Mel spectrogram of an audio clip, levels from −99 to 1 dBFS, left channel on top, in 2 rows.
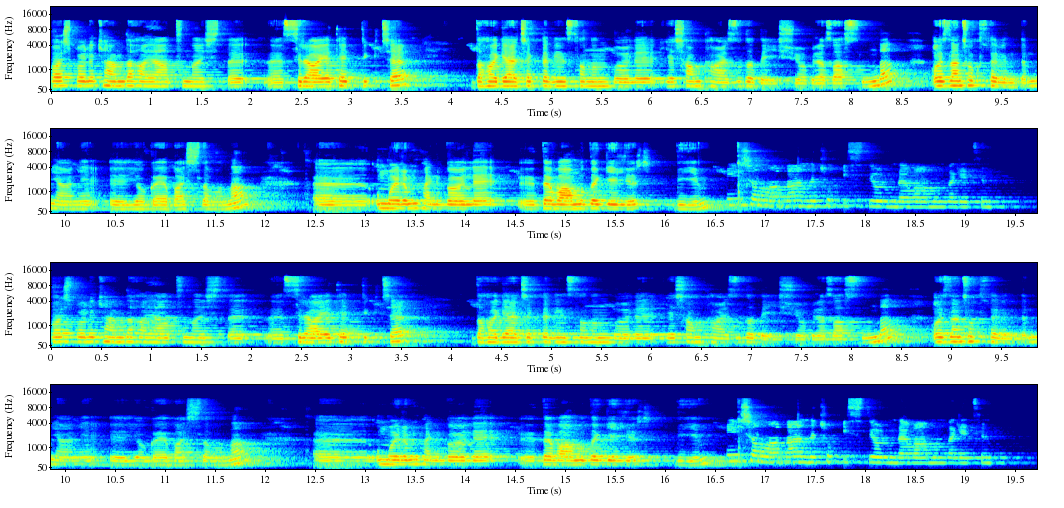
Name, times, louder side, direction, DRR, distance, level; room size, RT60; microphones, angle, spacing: voice 1, 0.0-3.6 4.2-8.5 8.8-11.9 12.5-16.5, left 3 dB, 45° left, 11 dB, 0.5 m, -31 dB
voice 2, 16.6-19.3, right 2 dB, 20° right, 5 dB, 0.5 m, -44 dB
13.0 x 6.1 x 4.0 m, 1.5 s
head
